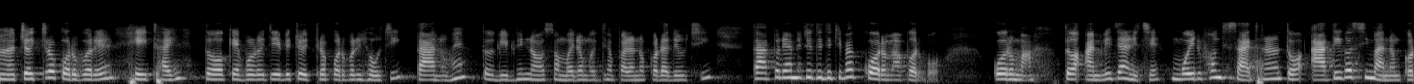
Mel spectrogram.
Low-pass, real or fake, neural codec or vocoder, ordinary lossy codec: 7.2 kHz; fake; codec, 16 kHz, 0.8 kbps, ZipCodec; Opus, 32 kbps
